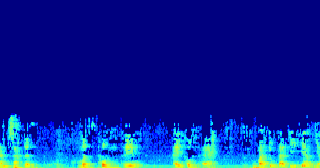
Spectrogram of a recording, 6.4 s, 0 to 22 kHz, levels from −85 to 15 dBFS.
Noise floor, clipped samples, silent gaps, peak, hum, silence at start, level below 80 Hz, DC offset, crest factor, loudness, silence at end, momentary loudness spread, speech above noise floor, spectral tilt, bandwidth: -41 dBFS; under 0.1%; none; 0 dBFS; none; 0 s; -32 dBFS; under 0.1%; 20 dB; -20 LUFS; 0 s; 22 LU; 21 dB; -5 dB/octave; 6.8 kHz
